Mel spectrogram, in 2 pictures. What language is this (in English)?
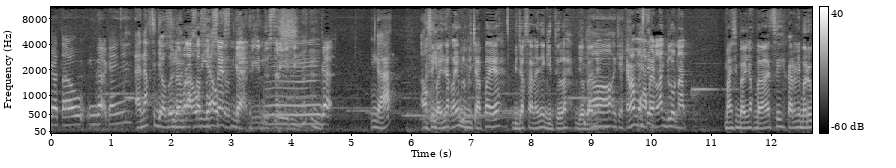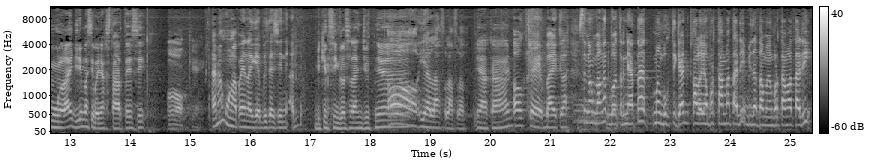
Indonesian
